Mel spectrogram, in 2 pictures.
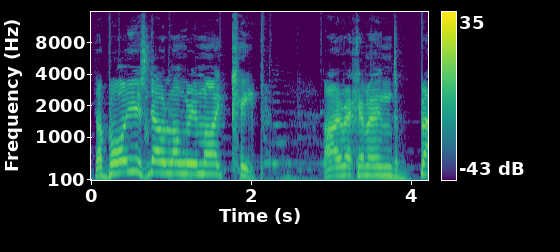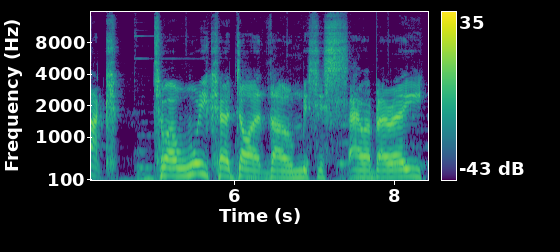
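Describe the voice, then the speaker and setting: An actor playing a pompous, stern workhouse beadle in an audio drama, booming and emphatic. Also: male voice, takes it slowly, a bit bright, faint music behind. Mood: pompous, grave.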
